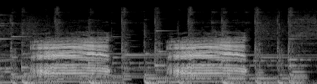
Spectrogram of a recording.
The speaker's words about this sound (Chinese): 公羊低着脑袋，缩着脖子，用尽全身的力气也无法挣脱。在大太阳的照射下，又累又饿又渴，它只能咩咩咩咩地叫着。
